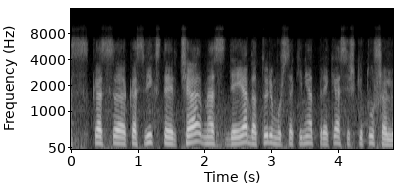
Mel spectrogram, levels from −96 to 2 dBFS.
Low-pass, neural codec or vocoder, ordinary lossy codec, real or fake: 7.2 kHz; none; Opus, 16 kbps; real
